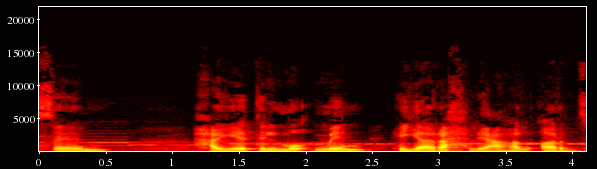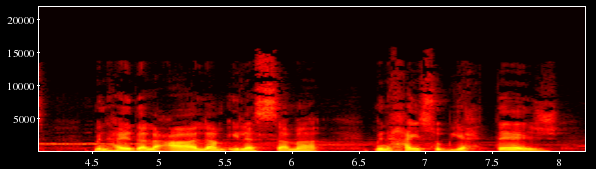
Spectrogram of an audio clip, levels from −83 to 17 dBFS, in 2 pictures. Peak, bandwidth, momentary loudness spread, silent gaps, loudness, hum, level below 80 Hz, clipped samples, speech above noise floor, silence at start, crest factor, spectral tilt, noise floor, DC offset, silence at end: 0 dBFS; 15 kHz; 10 LU; none; -16 LUFS; none; -48 dBFS; under 0.1%; 28 dB; 0 s; 16 dB; -6.5 dB/octave; -43 dBFS; under 0.1%; 0.25 s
